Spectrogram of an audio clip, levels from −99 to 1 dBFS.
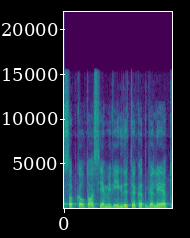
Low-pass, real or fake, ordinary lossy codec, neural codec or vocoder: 14.4 kHz; fake; Opus, 32 kbps; vocoder, 44.1 kHz, 128 mel bands, Pupu-Vocoder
